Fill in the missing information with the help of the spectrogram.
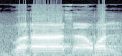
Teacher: ثا اور را دونوں کے اوپر پڑھی حرکتیں بغیر کھینچے پڑھیں گے اور را کو لام کے ساتھ ملا کر پڑھیں گے. وآثر ثا کو نرمی کے ساتھ پڑھیں گے اور را کو پر پڑھیں گے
